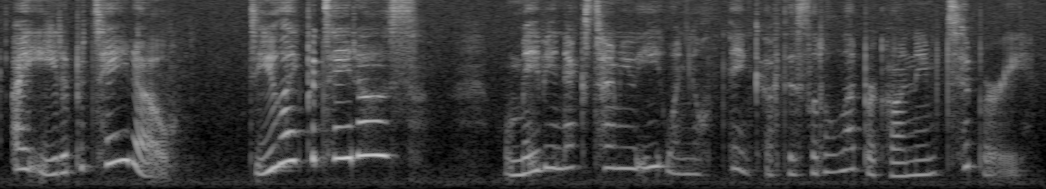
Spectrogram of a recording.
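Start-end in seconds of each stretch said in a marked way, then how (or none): 1.9-3.1 eager question. Real, not acted. Host asking children about potatoes, high and eager. 5.1-7.7 soft secret whisper. Real, not acted. Host whispering to children about Tippery. Closing to kids.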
